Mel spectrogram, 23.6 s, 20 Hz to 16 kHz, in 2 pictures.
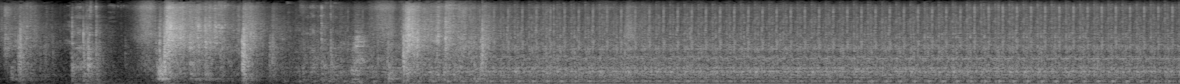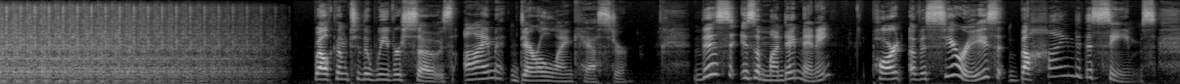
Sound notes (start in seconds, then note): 4.6 sewing Machine Sounds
